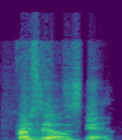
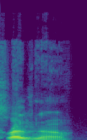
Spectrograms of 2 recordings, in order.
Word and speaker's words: Fresno: that for um out in California San Francisco Fresco uh Fresco yeah hold on that yeah the Fresco creeper and it looks like a pair of pants Fresno Fresno that's what it is I knew I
